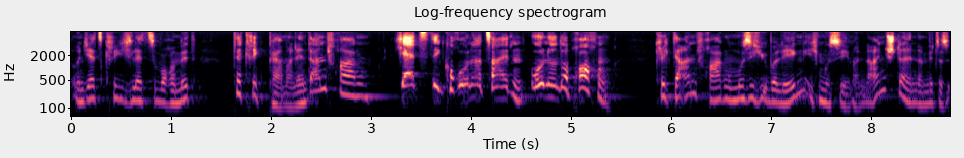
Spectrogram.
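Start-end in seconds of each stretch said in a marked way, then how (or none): 3.2-5.5 excited. Real, not acted. Marvels at constant client inquiries.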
